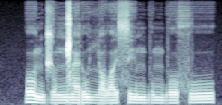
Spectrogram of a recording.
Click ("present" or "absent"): present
